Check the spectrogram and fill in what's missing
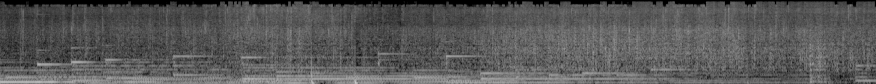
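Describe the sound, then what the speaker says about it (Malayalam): Washed, salted and drained bitter gourd goes into hot oil in a pan with green chillies, giving a loud, steady sizzle and crackle that fills the whole stretch without a break. "ഇനി നമ്മുടെ കഴുകി ഉപ്പെല്ലാം കളഞ്ഞ് ഊറ്റി വെച്ച പാവക്ക ഇട്ട് കൊടുക്കാം."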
